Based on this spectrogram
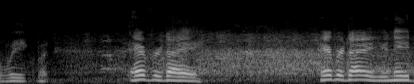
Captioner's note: laughter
